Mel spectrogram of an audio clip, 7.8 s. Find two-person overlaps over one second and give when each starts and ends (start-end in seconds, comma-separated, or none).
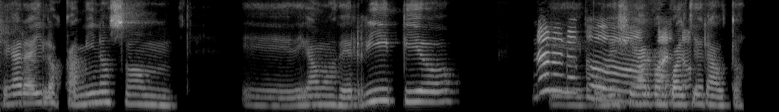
5.5-7.0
